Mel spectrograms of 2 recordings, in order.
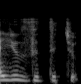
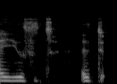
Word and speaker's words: used to: When I say used to, I don't try to pronounce the letter D.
